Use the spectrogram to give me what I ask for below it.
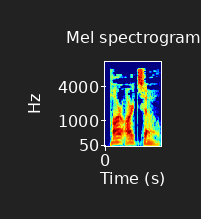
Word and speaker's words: Parrozzo: Parrozzo, Italian pronunciation, Parrozzo or Panrazzo, is a traditional cake from the region of Abruzzo, in Italy.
